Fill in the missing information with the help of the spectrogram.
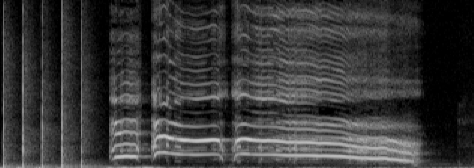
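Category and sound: vocal imitation, human imitating rooster crowing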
